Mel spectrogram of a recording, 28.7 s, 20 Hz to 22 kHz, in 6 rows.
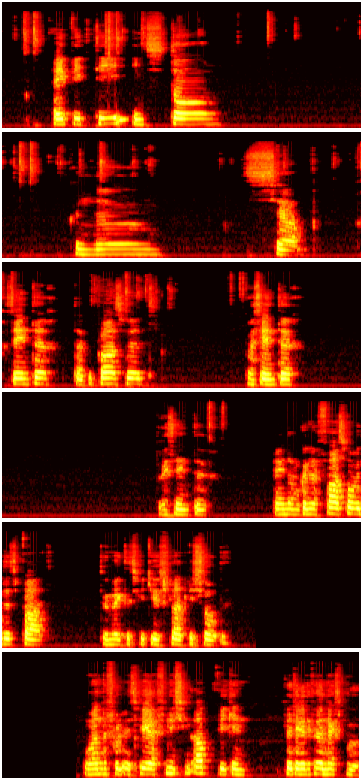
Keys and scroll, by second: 0.0-9.7 typing, 11.0-11.7 typing, 12.8 typing, 17.3 Return.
